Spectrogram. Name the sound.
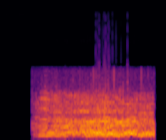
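lion roaring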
